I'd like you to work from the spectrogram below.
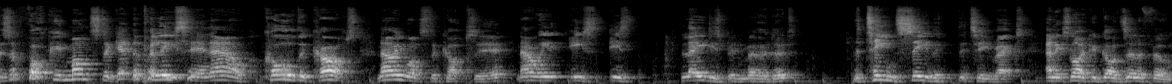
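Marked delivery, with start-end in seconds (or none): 0.0-3.6 acted-out, loud, frantic, alarmed screaming. Retelling a film scene where a character runs back to a party: imitating someone screaming. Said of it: "he's screaming".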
